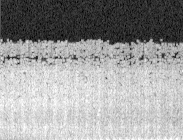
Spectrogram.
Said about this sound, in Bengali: Driver handle মেরে start দিয়ে গাড়ি ঘুরঘুটিয়ার দিকে রওনা করিয়ে দিলেন।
